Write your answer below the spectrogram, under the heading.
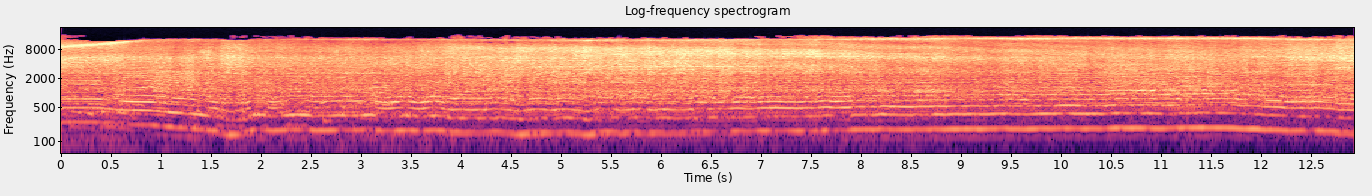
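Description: Dodge Ram pickup's Cummins turbo-diesel at full throttle dragging a pulling sled. The engine note sags in pitch over the first couple of seconds as the sled's load builds, then holds steady under a high, constant turbo whistle, and starts to fall away near the end as the pull winds down.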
